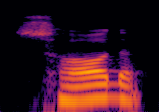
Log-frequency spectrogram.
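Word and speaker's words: ص: ধরে যেমন করে ডাকছি সদটা গোল উচ্চারণটা গোল করে ছেড়ে দেব সদ জের সদ জের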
